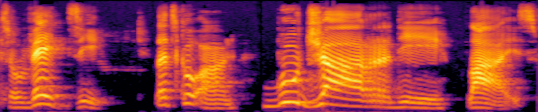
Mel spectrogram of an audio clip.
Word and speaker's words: bugiardi: So the R rolls. Notice that the I is there just to make the G instead of ga, ja, right? So G-A is ga, G-I-A is ja. The I softens, right?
